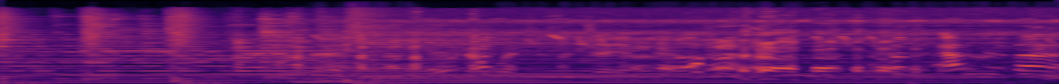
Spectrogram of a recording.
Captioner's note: people chatting and laughing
